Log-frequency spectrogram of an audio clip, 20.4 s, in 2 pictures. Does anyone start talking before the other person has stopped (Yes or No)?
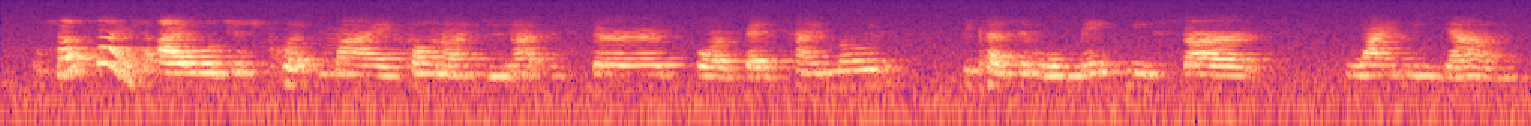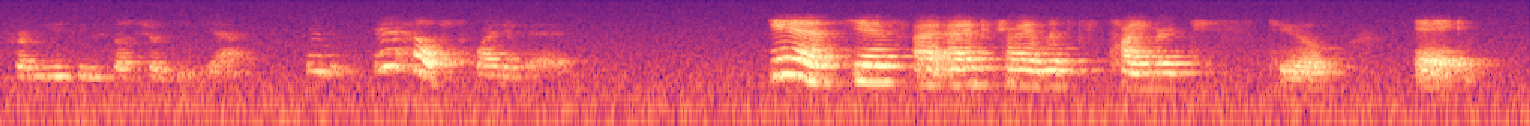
No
